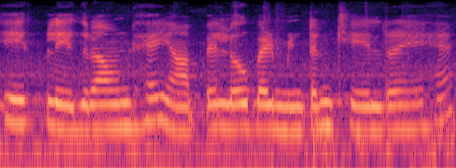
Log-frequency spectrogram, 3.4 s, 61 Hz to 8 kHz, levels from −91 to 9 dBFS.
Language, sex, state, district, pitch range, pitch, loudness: Hindi, female, Haryana, Rohtak, 185-205 Hz, 195 Hz, -15 LUFS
